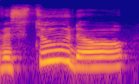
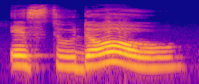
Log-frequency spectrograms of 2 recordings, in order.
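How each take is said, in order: First: The stress falls on the middle syllable. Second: The stress falls on the final syllable. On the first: It is the present tense. The speaker calls it right. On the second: It sounds like the past tense. The speaker calls it wrong.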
